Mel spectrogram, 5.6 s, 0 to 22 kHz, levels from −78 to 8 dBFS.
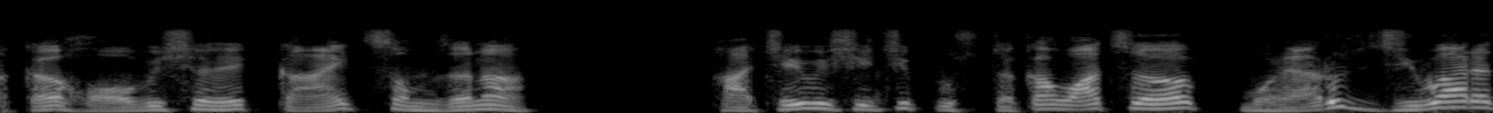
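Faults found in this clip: AMR comfort noise, 2.15–2.65 s: real background replaced for 0.5 s by steady, smooth synthetic noise, switching in and out at the edges. Sender judged silence, stopped speech frames; receiver generated noise from coarse level/spectrum description.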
